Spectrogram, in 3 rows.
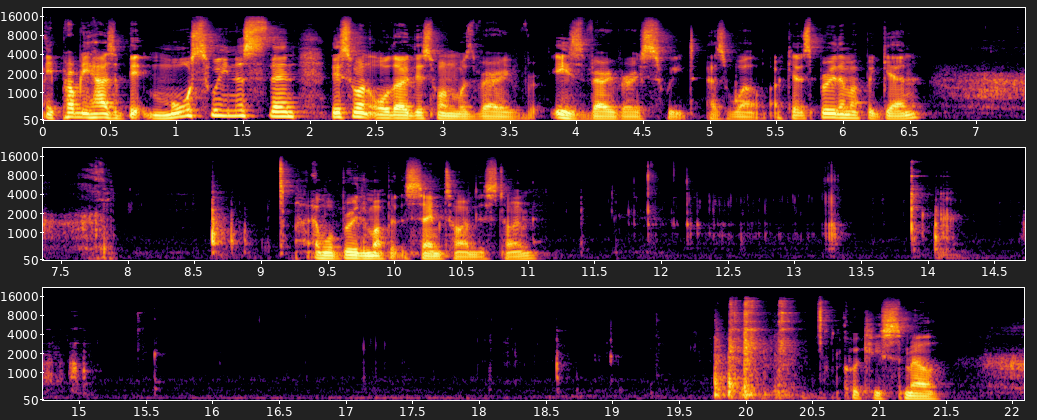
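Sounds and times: tea pouring into a cup: 11.5s - 13.9s, 16.2s - 19.1s
hot water pouring: 11.6s - 13.8s.

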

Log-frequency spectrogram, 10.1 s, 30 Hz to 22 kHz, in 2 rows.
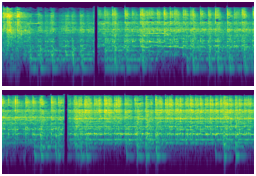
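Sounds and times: drums beaten with sticks: 0.0s - 10.0s.

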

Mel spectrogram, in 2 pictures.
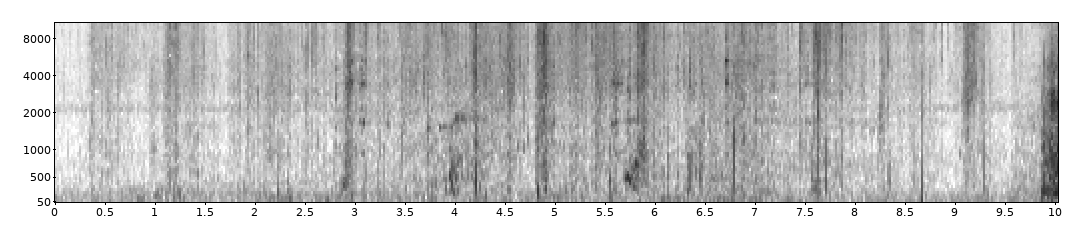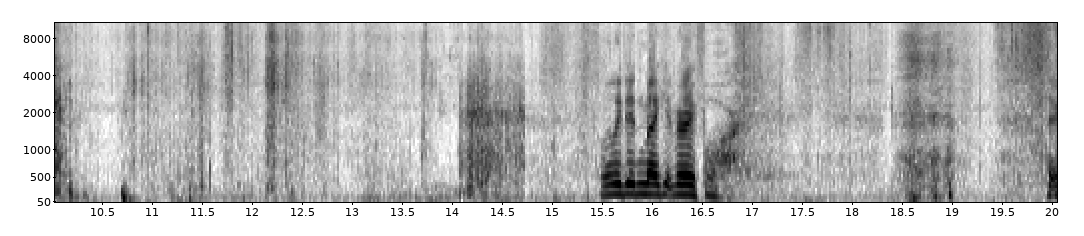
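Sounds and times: twigs crackling: 0.0s - 20.0s
footsteps through dry leaves: 0.2s - 10.2s, 10.8s - 20.0s
brush rustling: 0.3s - 20.0s.

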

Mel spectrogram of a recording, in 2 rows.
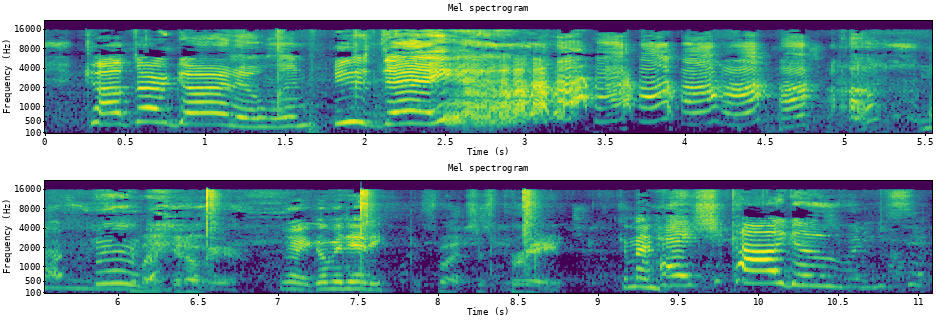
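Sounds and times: girl laughing: 2.4s - 6.2s.

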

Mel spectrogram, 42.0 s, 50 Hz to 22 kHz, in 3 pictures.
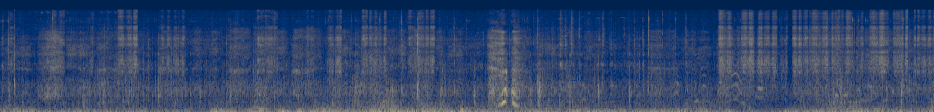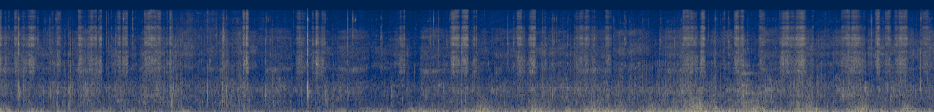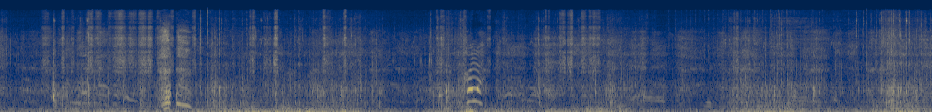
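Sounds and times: bike knocks and rattles: 0.0s - 37.5s, 38.7s - 42.0s
bike tyres rumbling over dirt: 0.0s - 42.0s
voices: 8.6s - 23.5s, 24.1s - 31.0s, 32.2s - 42.0s.

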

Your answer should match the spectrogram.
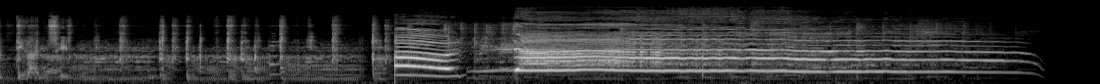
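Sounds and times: person screaming: 4.0s - 10.5s.

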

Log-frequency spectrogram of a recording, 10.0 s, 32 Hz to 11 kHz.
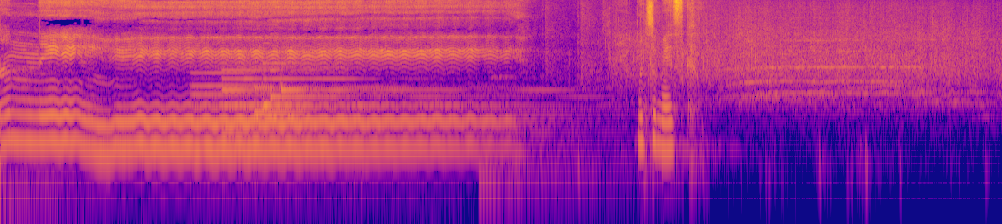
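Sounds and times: held music chord ringing: 1.7s - 6.1s
audience applause: 5.8s - 10.0s.

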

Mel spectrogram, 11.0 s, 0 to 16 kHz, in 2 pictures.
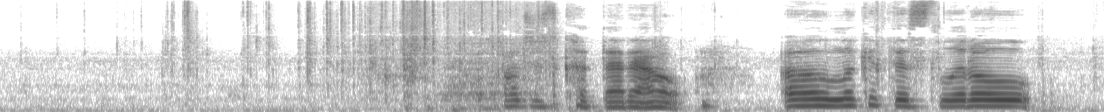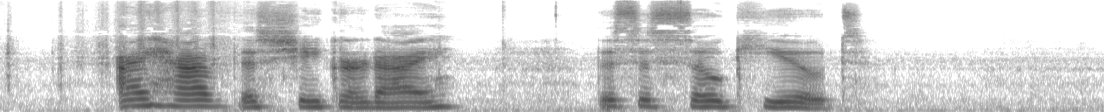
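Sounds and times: cellophane crinkling: 0.0s - 3.5s, 4.3s - 7.0s.

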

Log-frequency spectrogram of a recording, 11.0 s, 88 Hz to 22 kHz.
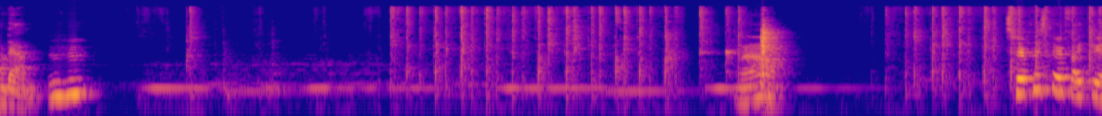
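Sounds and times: cards being shuffled by hand: 3.7s - 7.0s, 8.6s - 11.0s.

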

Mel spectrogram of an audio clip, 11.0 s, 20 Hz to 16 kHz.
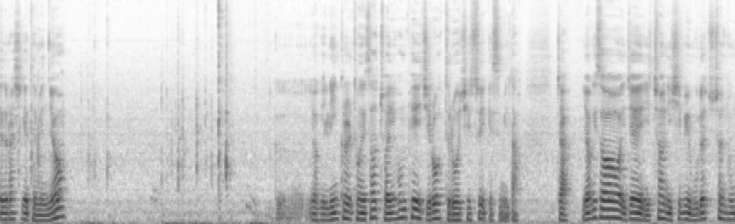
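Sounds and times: typing on computer keyboard: 0.4s - 1.7s, 2.4s - 3.5s.

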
